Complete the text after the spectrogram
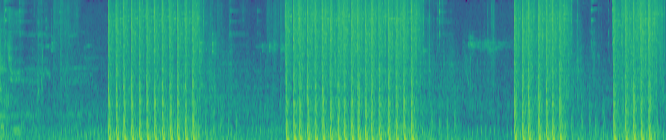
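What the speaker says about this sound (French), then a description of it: "on va devoir ouvrir le feu" Bursts of rapid automatic gunfire from a firefight in Ghost Recon Wildlands, three long loud volleys separated by short pauses, with a fourth burst cut short at the end, over faint background game sound.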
